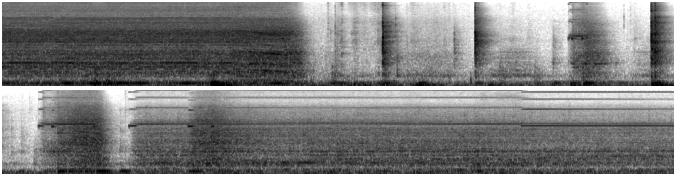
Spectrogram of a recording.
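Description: Cordless screwdriver with a Phillips bit driving a plastic self-tapping drywall anchor into drywall: a steady motor whine for about three seconds, then a series of short stop-start bursts as the anchor is run in flush with the wall.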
